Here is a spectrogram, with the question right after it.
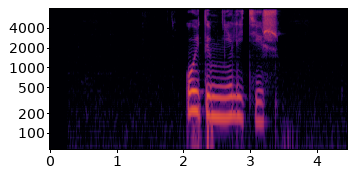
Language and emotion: Russian, neutral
